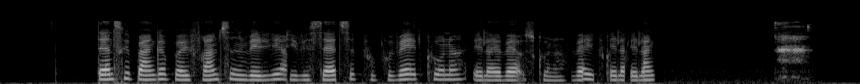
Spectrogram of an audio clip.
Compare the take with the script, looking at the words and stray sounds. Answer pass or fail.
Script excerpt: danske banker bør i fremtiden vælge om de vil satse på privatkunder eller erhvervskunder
fail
